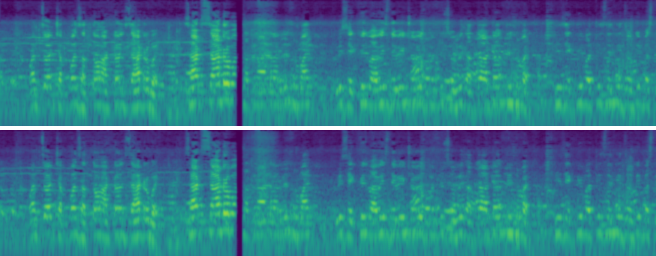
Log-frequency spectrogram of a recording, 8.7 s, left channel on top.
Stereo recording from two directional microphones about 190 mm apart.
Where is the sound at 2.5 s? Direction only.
40° right (ahead or behind).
